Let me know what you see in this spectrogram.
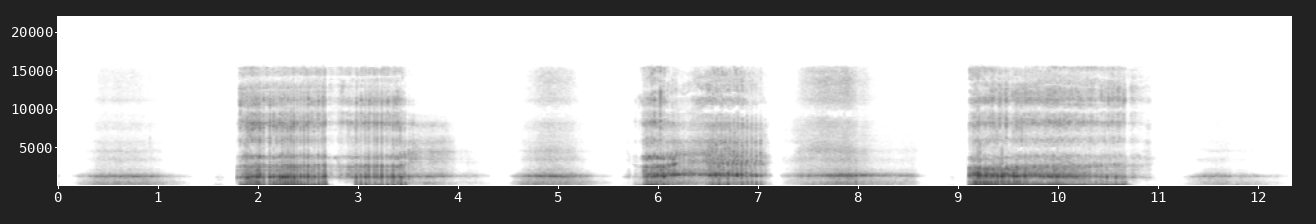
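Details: Sleeper with mouth open, boyfriend holding the nose shut three times: loud, harsh, rattling snores in repeated bursts, some whistling; open-mouth snoring during sleep.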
